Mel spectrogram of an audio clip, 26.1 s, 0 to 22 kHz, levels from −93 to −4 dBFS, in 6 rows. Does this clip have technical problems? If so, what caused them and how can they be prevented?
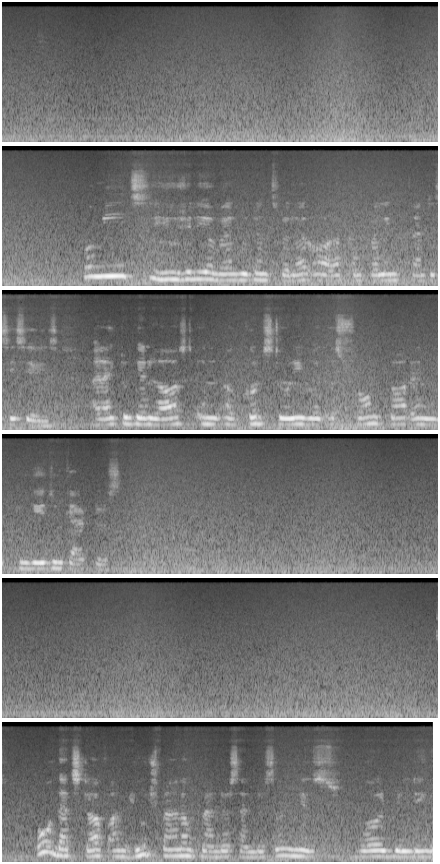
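No, nothing technical goes wrong in this speech clip, and the bit of room noise sitting about 13 dB below the speech is just part of the space it was recorded in, so there's nothing here that needs preventing.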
